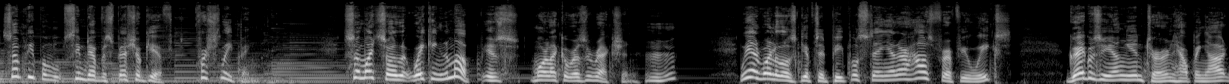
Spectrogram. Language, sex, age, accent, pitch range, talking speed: English, male, 60-79, American, 150-215 Hz, 225 wpm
